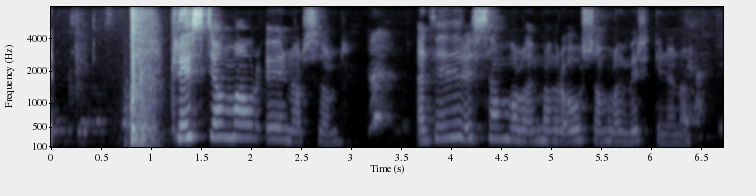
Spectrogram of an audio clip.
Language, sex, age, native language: Icelandic, female, 18-19, Icelandic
